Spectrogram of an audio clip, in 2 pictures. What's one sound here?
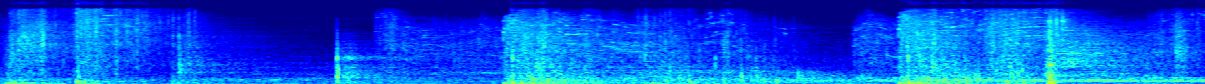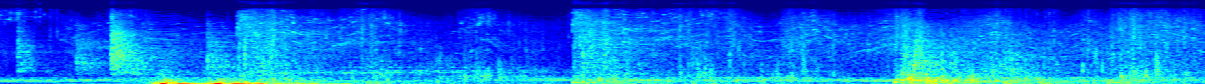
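Figures shatter with sharp, glassy crashes, again and again.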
